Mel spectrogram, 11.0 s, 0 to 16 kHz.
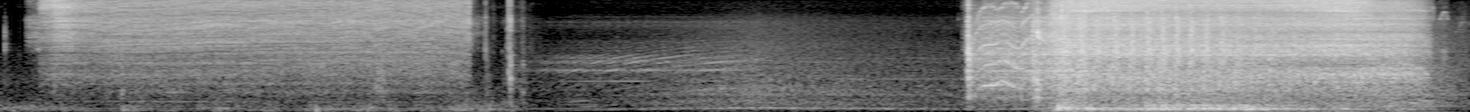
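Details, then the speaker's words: LS-swapped G-body Cutlass with a 3-year fuel system problem, long sitting, started on starter fluid. After a short crank it runs rough with a fast light ticking about three per second over it; the owner reports a known lifter issue. "He said it does have a lifter issue. Obviously, we can hear the lifter is going a little crazy."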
